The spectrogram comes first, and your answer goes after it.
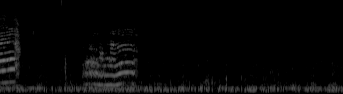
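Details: Fifteen-year-old house cat Kitten, fond of her toy mouse, lets out a short sharp meow followed by a longer wavering one, then only soft rustling and a low room hum remain.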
